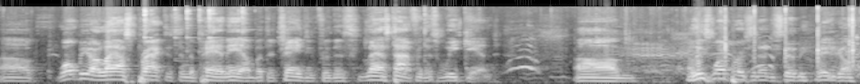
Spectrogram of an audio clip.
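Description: A man keeps a moderate pace while noticeable background noise sits behind him. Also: medium pitch for a man, ordinary pitch variation. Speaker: basketball coach. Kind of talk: rally speech.

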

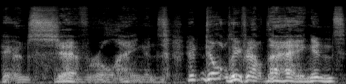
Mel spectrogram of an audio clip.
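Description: This man puts on a raspy character voice at medium pitch. He speaks at a fairly slow pace.

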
